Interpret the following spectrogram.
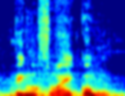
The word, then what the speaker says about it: Ping Shuai Kun: diperkenalkan dengan kelompok kesehatan pink gong itu tulisannya tapi membacanya pingung kemudian setelah saya diperkenalkan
